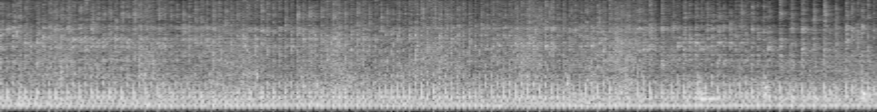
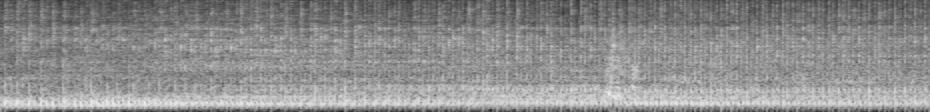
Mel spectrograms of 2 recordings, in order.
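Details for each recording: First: Maytag washing machine single-cylinder engine after carburetor adjustment, popping at a quick, steady, even beat with no misses, barely noticing the load engaged; normal running. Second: Maytag washing machine single-cylinder engine restarted after shutdown, running slow, about four uneven pops a second; owner thinks carburetor needs adjusting.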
